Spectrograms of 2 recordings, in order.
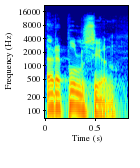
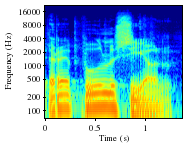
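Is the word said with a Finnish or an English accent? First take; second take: English; Finnish. First: The word is said with an English accent. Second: The word is said with a Finnish accent. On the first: "it's also pronounced repulsion" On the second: "Let's pronounce it like it's a Finnish word"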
